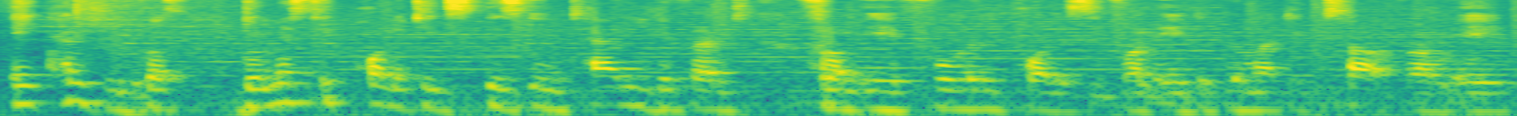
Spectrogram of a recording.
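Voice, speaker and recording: A man's voice: medium pitch, flat delivery. Nigerian man hosting an interview. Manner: formal, measured questioning with frequent hums. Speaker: host. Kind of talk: radio-style interview. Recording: echoey room with music behind.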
